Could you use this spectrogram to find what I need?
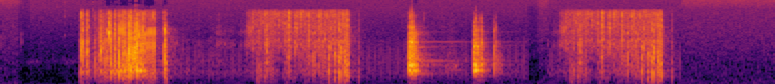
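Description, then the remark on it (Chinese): Playing cards being shuffled in three quick riffling bursts, with a couple of crisp snaps as cards are dealt down between them during a card game; no one speaks. “学长，每次呢都是人家洗牌，所以比较累呢。”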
